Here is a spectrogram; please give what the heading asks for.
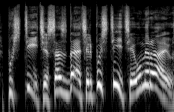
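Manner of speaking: high, rising panicked cry; desperate pleading. A narrator's reading. Person being crushed begging to be let out, desperate.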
